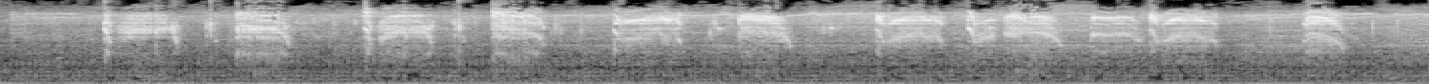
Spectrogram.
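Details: Swiftlet chirps come in separate short bursts of shrill, buzzy twittering, roughly every half second, with brief gaps between and a thin steady whine behind.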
